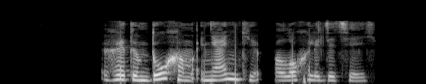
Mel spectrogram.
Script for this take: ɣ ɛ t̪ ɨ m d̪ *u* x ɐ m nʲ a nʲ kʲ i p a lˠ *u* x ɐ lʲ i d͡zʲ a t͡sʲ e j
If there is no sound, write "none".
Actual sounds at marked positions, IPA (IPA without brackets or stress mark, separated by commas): u, ɔ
